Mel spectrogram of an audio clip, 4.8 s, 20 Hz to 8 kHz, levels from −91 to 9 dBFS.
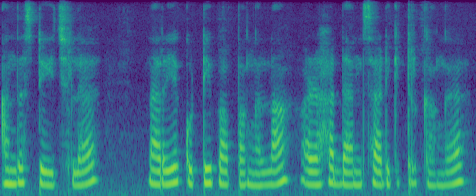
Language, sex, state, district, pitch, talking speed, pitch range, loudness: Tamil, female, Tamil Nadu, Nilgiris, 210 Hz, 115 wpm, 195-225 Hz, -15 LUFS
